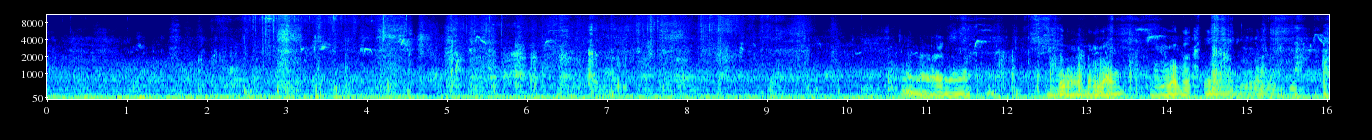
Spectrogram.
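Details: A pack of Cane Corso (Italian Mastiff) puppies outdoors on grass. A steady low rumble of wind and background noise gives way, after about ten seconds, to bursts of high, wavering whines and yelps, with faint chirps above.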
